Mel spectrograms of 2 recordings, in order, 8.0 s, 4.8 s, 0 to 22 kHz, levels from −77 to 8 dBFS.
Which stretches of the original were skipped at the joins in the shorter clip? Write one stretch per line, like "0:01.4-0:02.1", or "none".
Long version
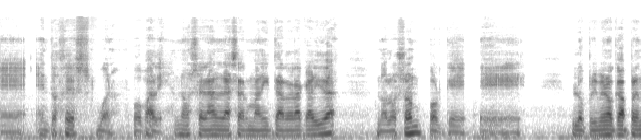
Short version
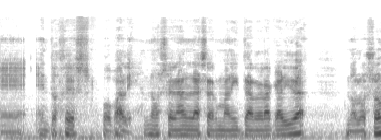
0:01.2-0:01.6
